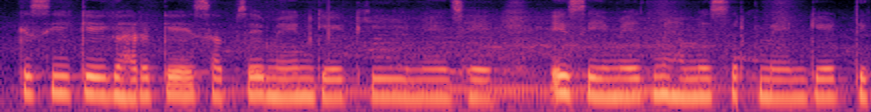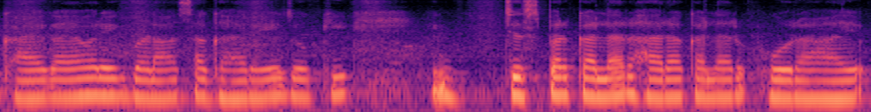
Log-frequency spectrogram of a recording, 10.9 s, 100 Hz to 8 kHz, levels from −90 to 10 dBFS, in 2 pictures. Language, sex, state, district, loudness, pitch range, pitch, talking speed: Hindi, female, Bihar, Saharsa, -19 LUFS, 180-195 Hz, 185 Hz, 195 wpm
